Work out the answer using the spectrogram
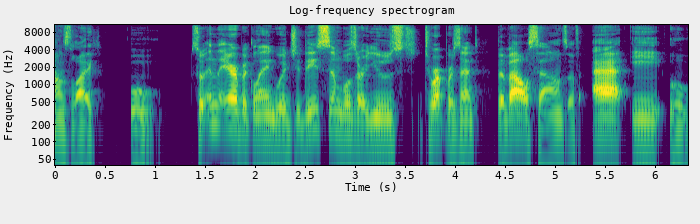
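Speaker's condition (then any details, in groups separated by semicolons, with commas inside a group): No condition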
